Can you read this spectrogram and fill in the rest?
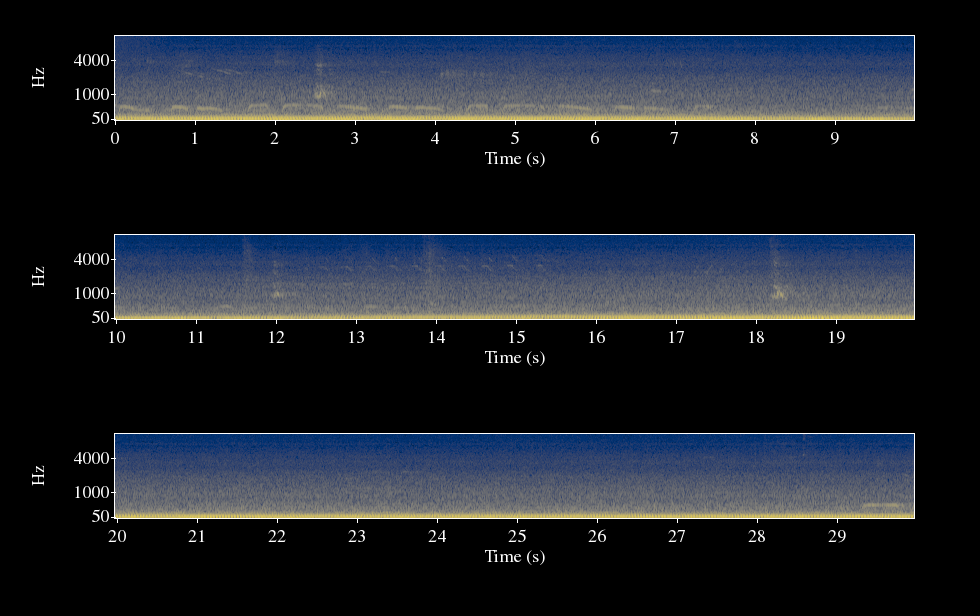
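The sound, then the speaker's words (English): A steady low rumble fills an outdoor railway scene in York, with pigeons cooing and other birds calling intermittently over the constant background drone. “And hear the sounds of the railway where York groundsel thrives.”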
